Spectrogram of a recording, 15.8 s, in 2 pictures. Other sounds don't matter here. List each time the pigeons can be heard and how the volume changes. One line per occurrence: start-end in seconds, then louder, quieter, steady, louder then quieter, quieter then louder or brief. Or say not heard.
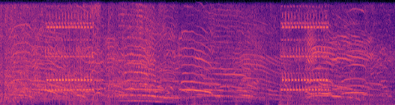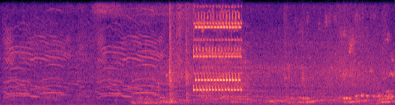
10.4-15.7 quieter then louder.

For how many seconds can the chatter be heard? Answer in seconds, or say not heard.
13 s.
